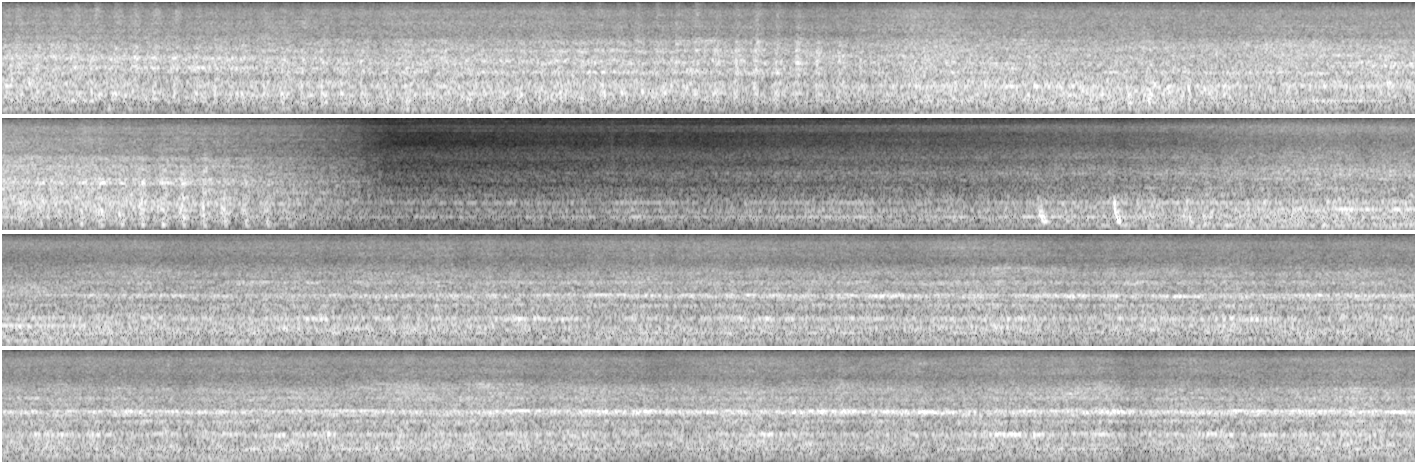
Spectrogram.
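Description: Freight train wagons rolling past, wheels running over the rails, first a container train that fades away at about eight and a half seconds. After two short knocks, a second freight train of car-transporter wagons runs past from about thirteen seconds with a steady high ringing from the wheels.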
